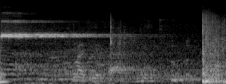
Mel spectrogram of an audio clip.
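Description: Volleyball referee's whistle blown once, a steady high tone lasting about a second, signalling the server to serve.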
